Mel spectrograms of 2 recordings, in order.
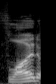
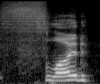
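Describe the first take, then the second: First: The word starts with one short F sound. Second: The F sound is held long before the word. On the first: "pronounced as just Flood" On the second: "like an extended F sound"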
